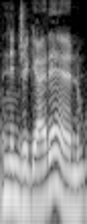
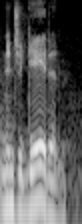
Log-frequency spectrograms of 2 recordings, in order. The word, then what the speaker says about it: Ninja Gaiden: And that's the Pernect correct pronunciation of Ninja Gaiden, which was a rarity at the time. People used to call it Ninja Gaiden.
